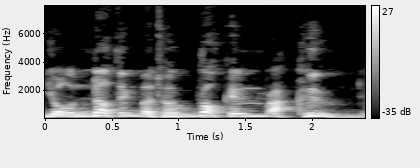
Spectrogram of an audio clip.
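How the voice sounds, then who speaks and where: Using a put-on character voice, a man speaks with a fairly high pitch at a fairly slow pace. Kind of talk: storybook read-aloud. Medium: read story. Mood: sulky, insulting.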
